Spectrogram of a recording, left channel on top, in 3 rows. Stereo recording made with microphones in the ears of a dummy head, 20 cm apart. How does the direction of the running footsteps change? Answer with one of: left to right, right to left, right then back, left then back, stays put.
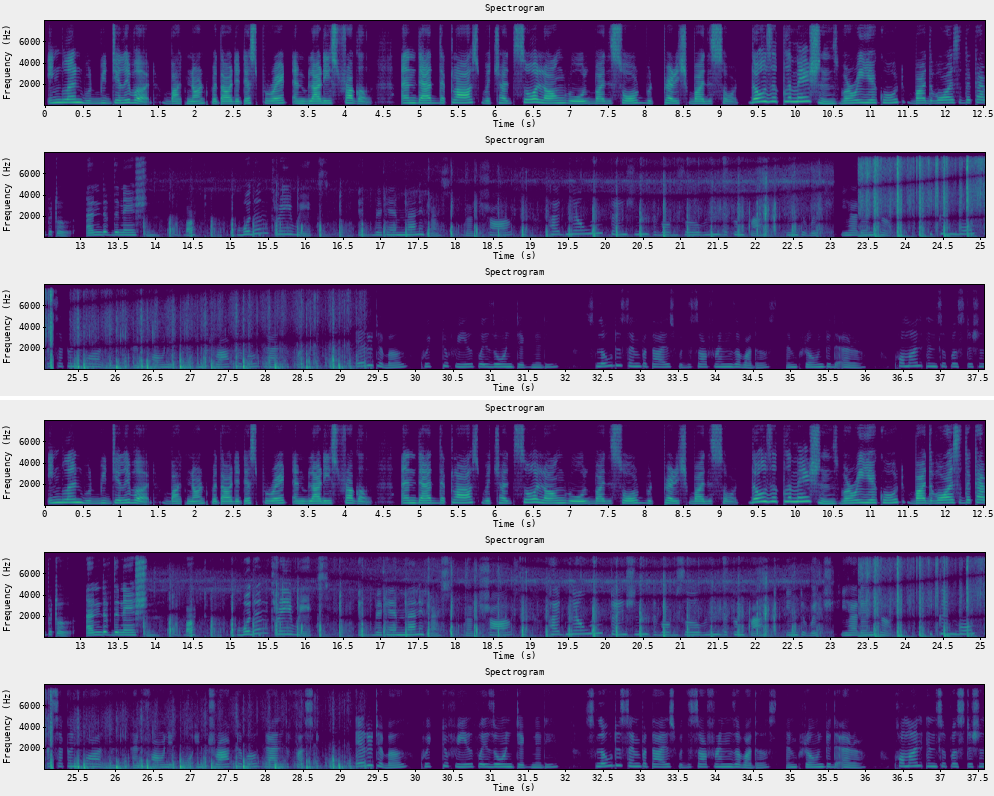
right to left.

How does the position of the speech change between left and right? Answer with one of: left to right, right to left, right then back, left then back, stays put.
left to right.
